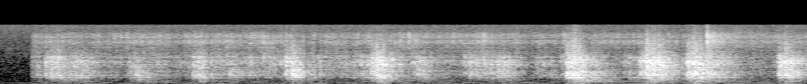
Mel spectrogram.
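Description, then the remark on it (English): A sped-up seismic recording of an earthquake swarm near Yuma, averaging one earthquake every minute: a rapid, uneven string of about a dozen muffled thumps and cracks over a steady rumbling hiss, with no voices. “To give you some idea of what earthquakes, micro and larger, sound like when speeded up, here are recordings made of an earthquake swarm near Yuma a few years ago.”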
